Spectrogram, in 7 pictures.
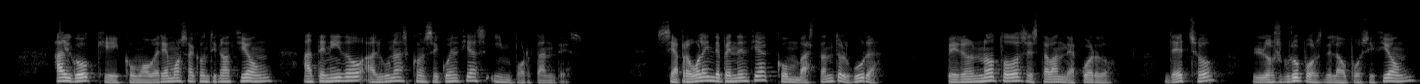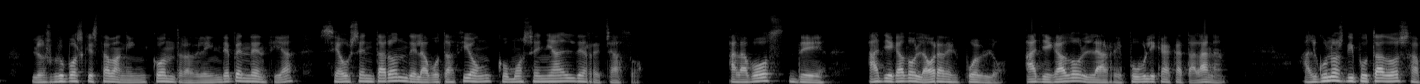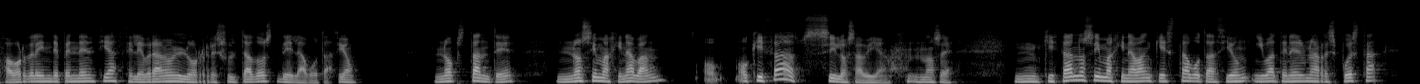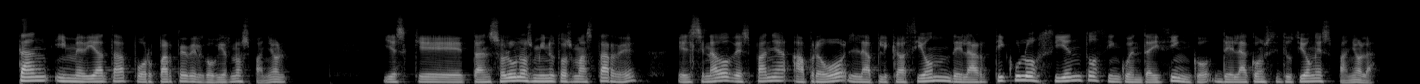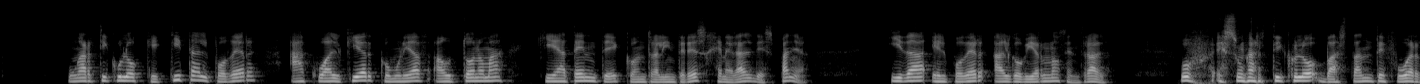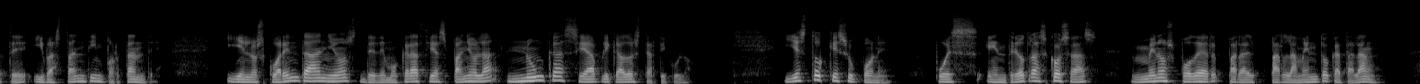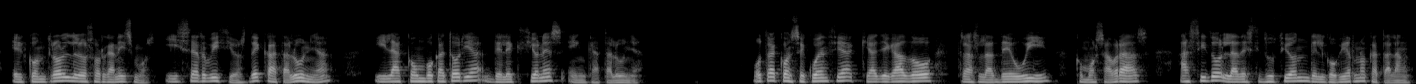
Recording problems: uneven, jittery; strongly; from 1.5 s to 1:33

